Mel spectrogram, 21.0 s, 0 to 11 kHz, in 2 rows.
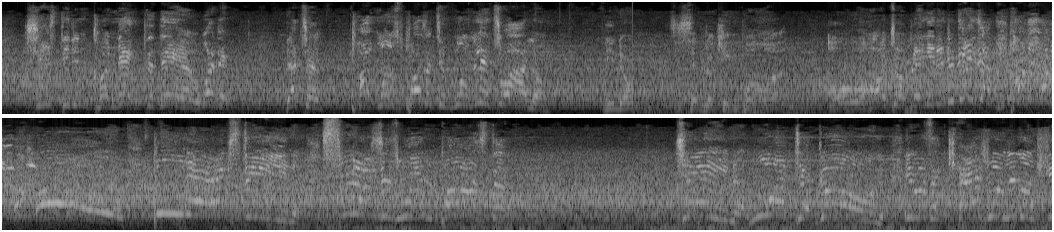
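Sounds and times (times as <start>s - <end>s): stadium crowd voices: 0.0s - 21.0s.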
